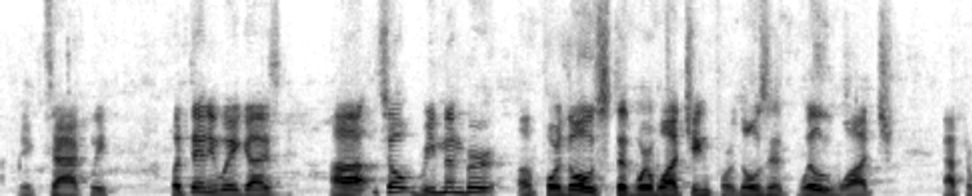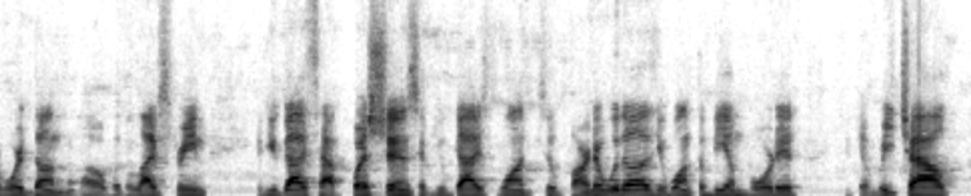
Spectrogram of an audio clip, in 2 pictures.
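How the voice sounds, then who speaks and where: The man has an unremarkable speaking voice at a fairly high pitch. He moves at a moderate pace with ordinary pitch variation. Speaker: co-host of a contractor insurance live show. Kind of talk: casual live-stream chat.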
